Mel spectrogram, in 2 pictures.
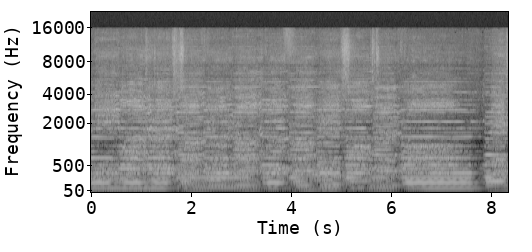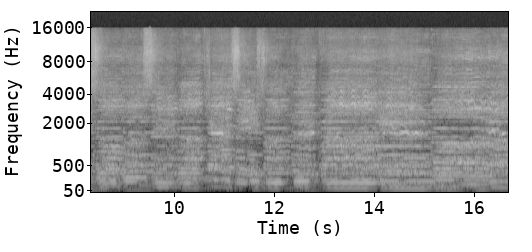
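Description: Church choir singing with organ accompaniment in sustained chords. There is a brief pause between phrases about eight seconds in.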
